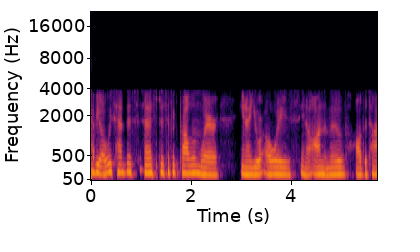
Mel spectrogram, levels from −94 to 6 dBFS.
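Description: From start to end the speech carries the sound of the iLBC codec, a narrowband VoIP coder. Nothing above 3.8 kHz survives, so the top of the spectrum is gone and sibilants lose their edge. The rough, slightly synthetic texture fits 30 ms frames at around 13.33 kbps, each frame's excitation coded independently of the one before. This codec damage is plainly audible across the whole clip.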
